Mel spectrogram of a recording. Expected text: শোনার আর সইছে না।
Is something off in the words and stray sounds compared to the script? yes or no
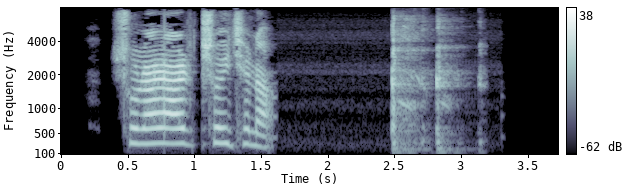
yes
